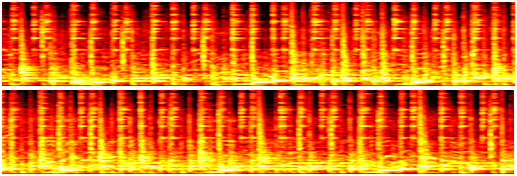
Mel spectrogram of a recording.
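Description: Live Haitian Vodou drum music: a struck metal bell keeps a fast, even pattern over hand drums, with a deep drum stroke about every second and a half.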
